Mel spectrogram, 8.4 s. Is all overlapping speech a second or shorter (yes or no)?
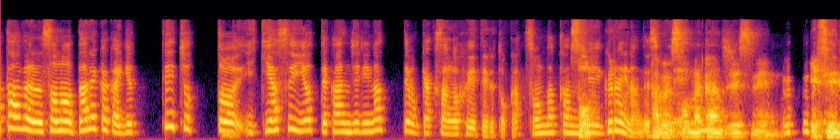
no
